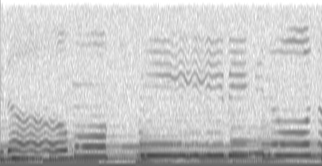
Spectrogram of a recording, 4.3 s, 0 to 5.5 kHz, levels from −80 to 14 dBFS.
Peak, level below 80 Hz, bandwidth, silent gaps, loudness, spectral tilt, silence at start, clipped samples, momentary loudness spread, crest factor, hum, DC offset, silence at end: -10 dBFS; -60 dBFS; 5.4 kHz; none; -23 LUFS; -9 dB/octave; 0 s; under 0.1%; 4 LU; 12 dB; none; 7%; 0 s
